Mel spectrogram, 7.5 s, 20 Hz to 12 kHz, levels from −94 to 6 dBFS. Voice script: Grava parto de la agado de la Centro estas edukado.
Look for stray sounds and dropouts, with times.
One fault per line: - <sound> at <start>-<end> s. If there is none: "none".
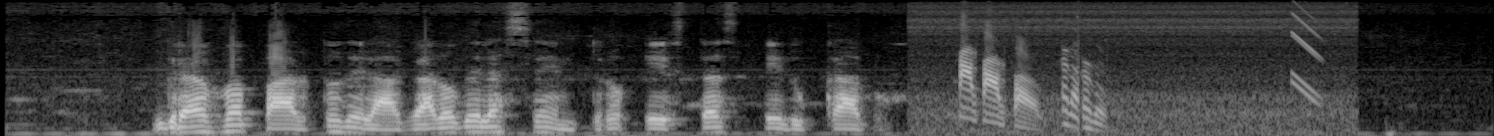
- chirp at 4.8-5.6 s
- chirp at 6.5-6.6 s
